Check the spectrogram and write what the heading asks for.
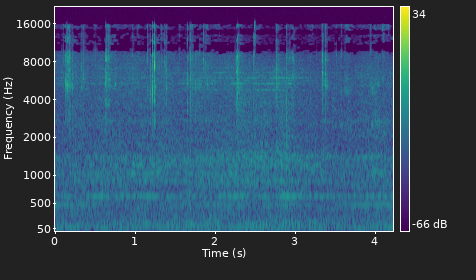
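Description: Remote-operated power sliding door on a Toyota Hiace van running open: a faint, steady motor hum with a few light clicks.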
